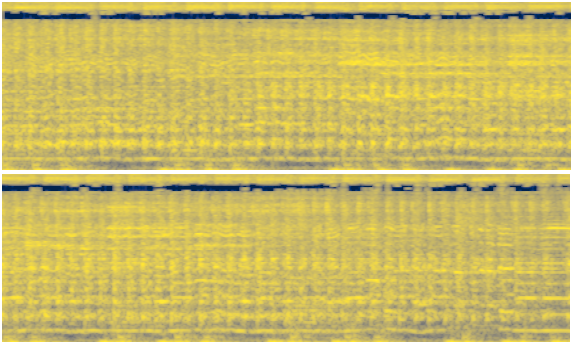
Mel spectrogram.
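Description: Loud live band music played through large speaker cabinets. A drummer strikes electronic drum pads with sticks, giving a heavy, repeating bass beat under a held melody line.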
